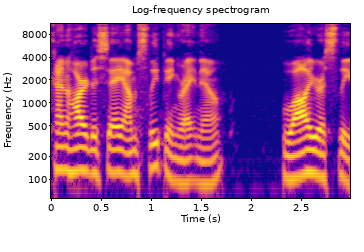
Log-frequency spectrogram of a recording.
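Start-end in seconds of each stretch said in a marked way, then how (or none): none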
